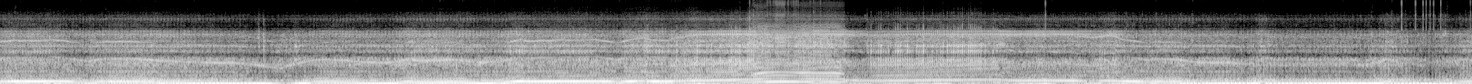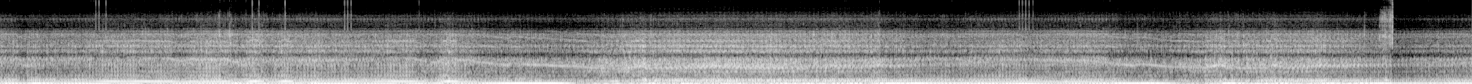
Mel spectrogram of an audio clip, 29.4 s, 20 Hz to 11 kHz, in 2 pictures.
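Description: Suzuki DR200's single-cylinder four-stroke engine running under changing throttle on a dirt trail, its pitch rising and falling with the revs. About eight seconds in it revs sharply up and drops back.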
